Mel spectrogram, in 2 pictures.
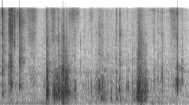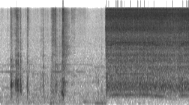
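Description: Plastic clicks and knocks from handling a cordless mini chainsaw. About five seconds in, its brushed electric motor switches on and the chain runs with a loud, steady whir.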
